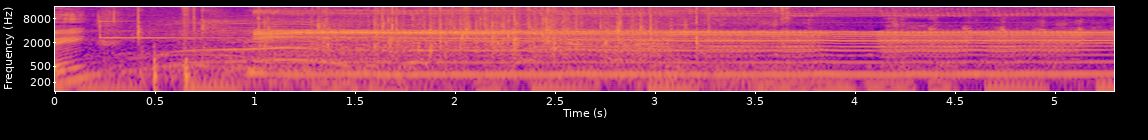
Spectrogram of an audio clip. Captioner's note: ding!; imitates motor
